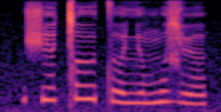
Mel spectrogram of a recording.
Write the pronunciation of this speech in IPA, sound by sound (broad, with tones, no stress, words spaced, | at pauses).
ʃɪ˦ə̯ǀɤ˥ʊ̯ tɤ˨lʲə˨ ŋʷə˦ʑø˨ə̯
